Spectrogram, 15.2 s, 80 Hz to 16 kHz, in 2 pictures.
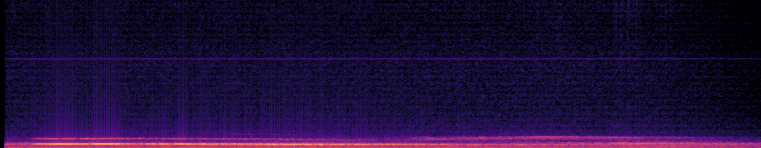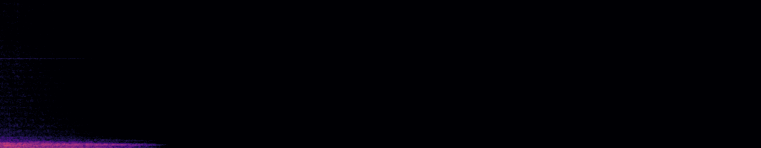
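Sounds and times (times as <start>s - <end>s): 
whales: 0.1s - 9.0s.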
